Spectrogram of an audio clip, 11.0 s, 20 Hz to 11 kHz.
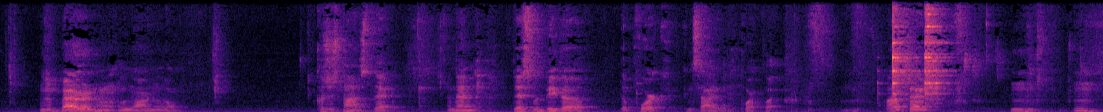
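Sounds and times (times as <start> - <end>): person vocal sound: 10.1 - 11.0.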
